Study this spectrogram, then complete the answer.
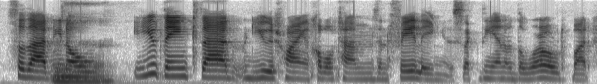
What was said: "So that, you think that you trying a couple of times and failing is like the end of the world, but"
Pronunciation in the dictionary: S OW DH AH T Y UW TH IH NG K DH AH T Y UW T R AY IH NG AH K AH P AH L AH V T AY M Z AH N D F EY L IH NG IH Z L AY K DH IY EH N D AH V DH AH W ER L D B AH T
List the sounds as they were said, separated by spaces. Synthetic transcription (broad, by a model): S OW DH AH T Y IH TH IH NG K DH AH T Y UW T R AY IH NG AH K AH P L AH V T AY M Z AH N F EY L IH NG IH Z L AY K DH IY EH N D AH V DH AH W ER L D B AH T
